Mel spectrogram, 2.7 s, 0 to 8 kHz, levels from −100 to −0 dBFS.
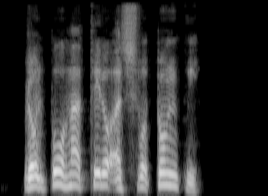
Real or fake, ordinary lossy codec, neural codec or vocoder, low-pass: fake; MP3, 48 kbps; codec, 16 kHz, 1 kbps, FunCodec, trained on LibriTTS, 50 frames a second; 7.2 kHz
